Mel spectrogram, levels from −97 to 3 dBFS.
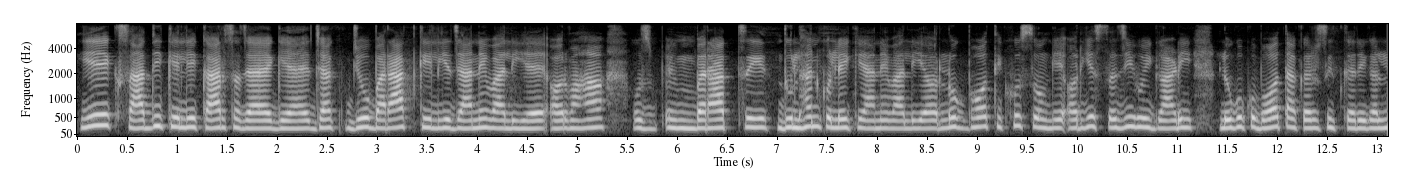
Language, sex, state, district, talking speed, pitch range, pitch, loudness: Hindi, female, Uttar Pradesh, Varanasi, 215 wpm, 215-240 Hz, 225 Hz, -19 LUFS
